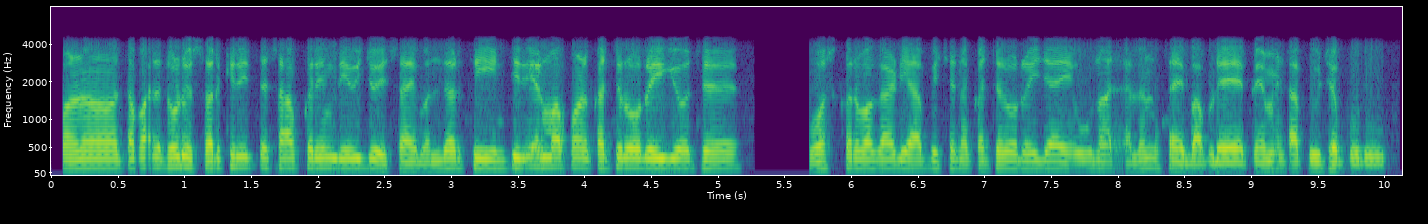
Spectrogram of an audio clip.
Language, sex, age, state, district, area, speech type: Gujarati, male, 18-30, Gujarat, Morbi, urban, conversation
